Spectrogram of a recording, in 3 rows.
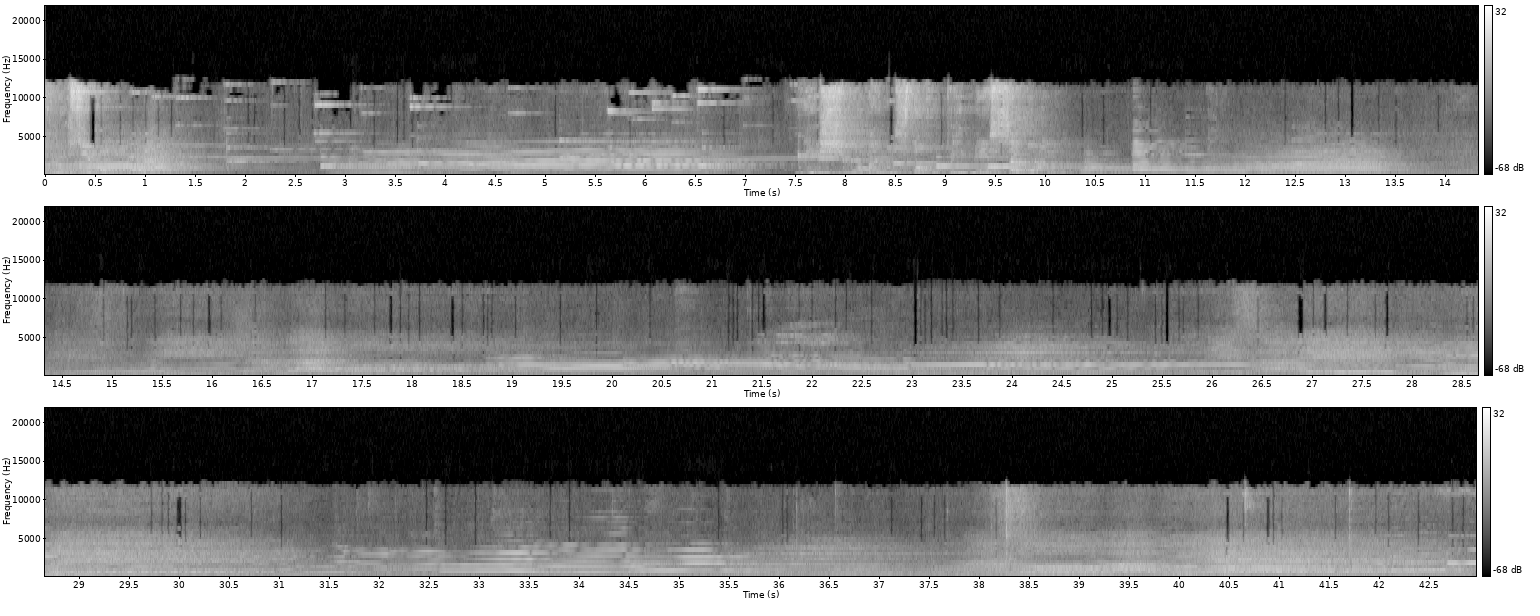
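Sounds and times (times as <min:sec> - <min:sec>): live ensemble music: 0:00.0 - 0:42.9.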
